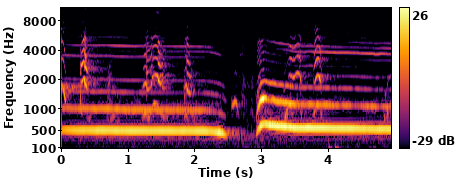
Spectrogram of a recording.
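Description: A young coyote gives two long, steady howls, fairly high-pitched, each fading downward at the end.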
